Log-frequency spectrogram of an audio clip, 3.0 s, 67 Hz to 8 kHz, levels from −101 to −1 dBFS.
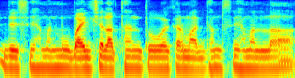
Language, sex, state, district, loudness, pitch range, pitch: Chhattisgarhi, male, Chhattisgarh, Rajnandgaon, -21 LUFS, 120-125 Hz, 125 Hz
